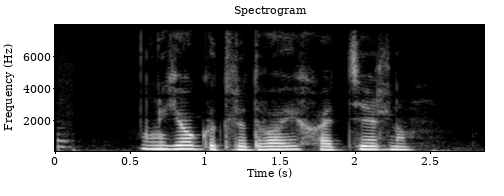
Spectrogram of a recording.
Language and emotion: Russian, neutral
